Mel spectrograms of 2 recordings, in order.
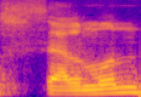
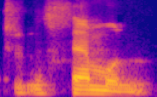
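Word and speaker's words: salmon: Tree root stop dash অ্যালং স্যালমন stream, স্যালমন না, স্যামন, স্যামন, sorry, এল উচ্চারণ হয় না।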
